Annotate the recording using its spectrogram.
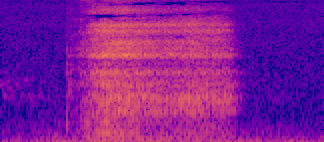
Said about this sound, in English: Right, I want you to do something with me. Are you ready? Okay. Take a deep breath in.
